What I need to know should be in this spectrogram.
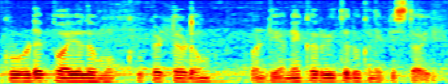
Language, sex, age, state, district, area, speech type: Telugu, male, 18-30, Telangana, Medak, rural, spontaneous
